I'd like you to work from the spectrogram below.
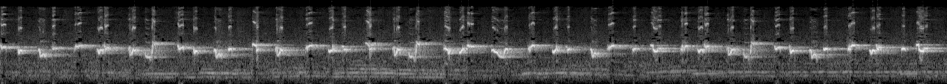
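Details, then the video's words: Yellow-vented bulbul (trucukan) in full, persistent song with long continuous phrases: an unbroken run of bubbly, liquid whistled notes rising and falling in quick steps, over faint, rapid high-pitched ticking. "Burung trucukan yang sangat gacor dan ropelnya panjang"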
